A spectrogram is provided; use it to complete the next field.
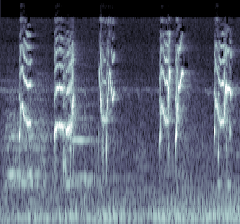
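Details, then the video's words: Strange-sounding lovebird, reported to copy human speech, giving five short shrill squeaks with twisting pitch, spaced about half a second apart against a faint low hum. "Burung Love Bird bersuara aneh"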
